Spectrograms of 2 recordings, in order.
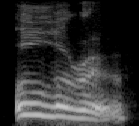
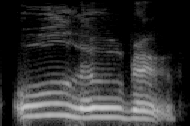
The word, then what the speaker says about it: Uluru: We call it Uluru. Ulu? No, Uluru.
